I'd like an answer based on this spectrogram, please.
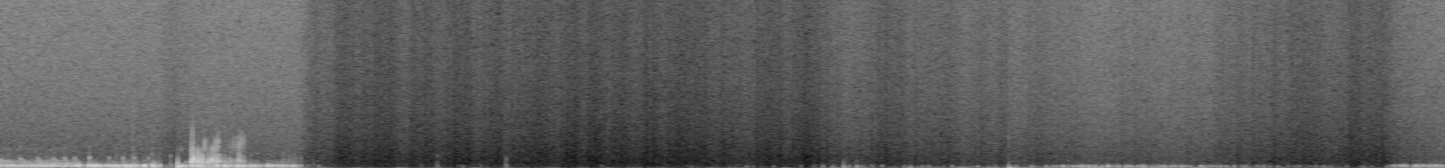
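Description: Low gurgling rumbles, loud at first, then quiet, then returning softer: ordinary bowel sounds, stomach growling.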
